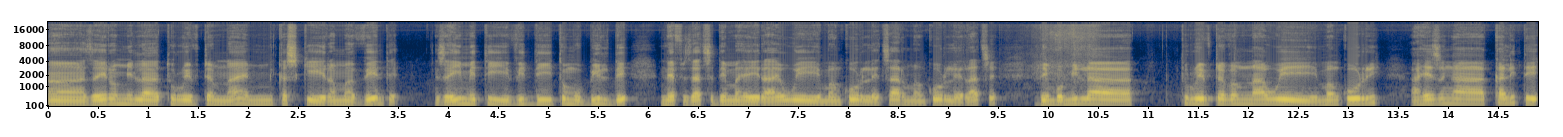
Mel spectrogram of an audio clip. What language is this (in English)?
Northern Betsimisaraka Malagasy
